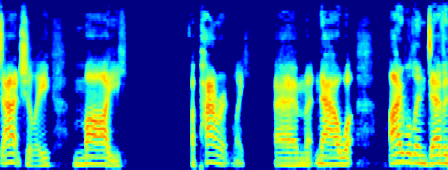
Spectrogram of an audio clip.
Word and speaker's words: Mai: Cast, someone did note that we've been saying Mai Sakurai's name wrong the entire time. It's actually Mai, apparently.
